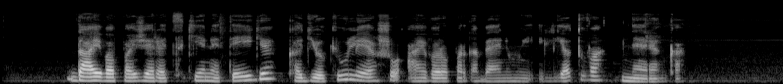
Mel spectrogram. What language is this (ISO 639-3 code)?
lit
